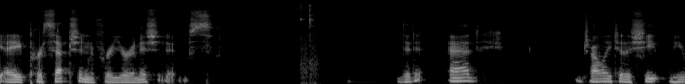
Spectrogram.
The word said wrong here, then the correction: Golly: Sorry, it's pronounced Golly.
